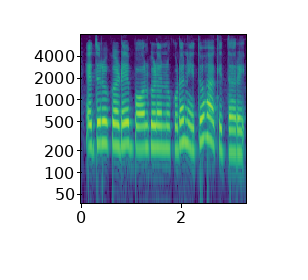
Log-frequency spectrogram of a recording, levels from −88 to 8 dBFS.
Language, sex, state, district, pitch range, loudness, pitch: Kannada, female, Karnataka, Bidar, 215-245 Hz, -12 LUFS, 230 Hz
